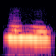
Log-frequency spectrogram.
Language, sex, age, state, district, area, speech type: Bengali, female, 18-30, West Bengal, Murshidabad, rural, conversation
